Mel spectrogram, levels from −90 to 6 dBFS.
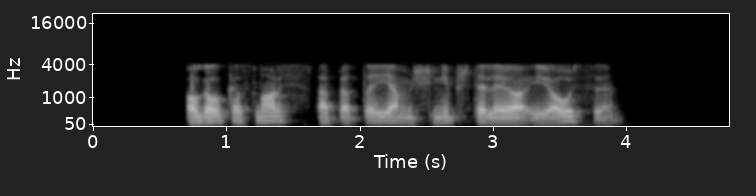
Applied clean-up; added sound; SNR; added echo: neural mask model Resemble Enhance denoiser.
